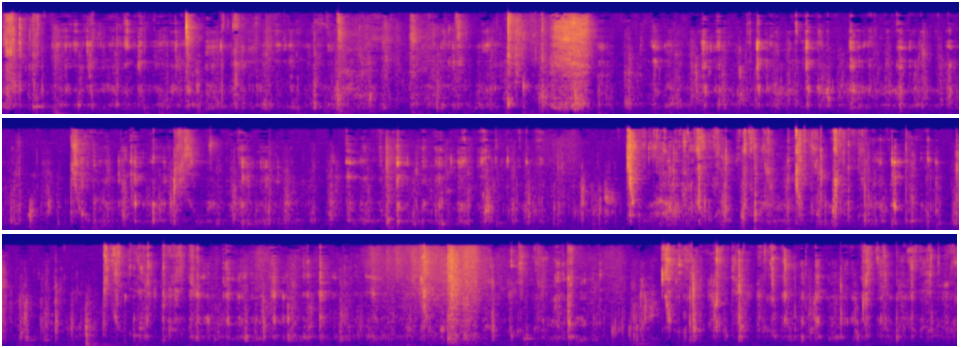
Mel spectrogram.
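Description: A person chewing a full mouthful of boneless chicken feet with rice, with many small wet clicks of the mouth and a few louder bursts spread through.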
